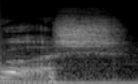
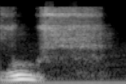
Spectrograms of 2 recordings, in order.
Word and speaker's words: Rush: Okay, well, I mean, it was John Moxley taking on Rush, and it's Roosh.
